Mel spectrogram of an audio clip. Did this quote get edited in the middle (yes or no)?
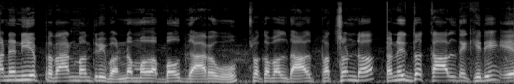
yes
